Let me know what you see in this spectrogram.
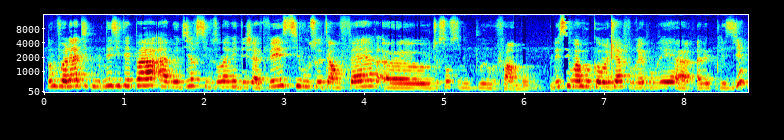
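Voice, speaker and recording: Woman, fairly high, rapid and chatty, echoey room, faint hiss. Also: a bit bright. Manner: chatty and rambling, with fillers. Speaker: DIY craft vlogger. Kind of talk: casual outro to viewers.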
